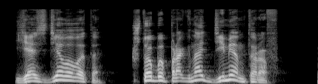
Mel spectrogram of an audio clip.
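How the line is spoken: Loud speech. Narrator (Russian): громко сказал Гарри

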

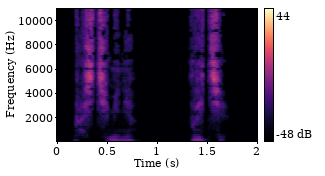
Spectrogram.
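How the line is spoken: Whispering. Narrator (Russian): Я прошептал

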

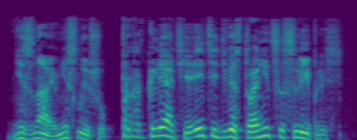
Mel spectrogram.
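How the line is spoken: Exclaiming. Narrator (Russian): воскликнул ангел

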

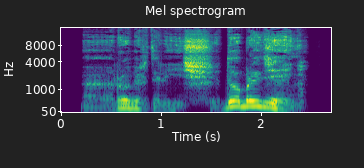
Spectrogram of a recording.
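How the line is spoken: Fawning voice. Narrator (Russian): заискивающим голосом проговорил он

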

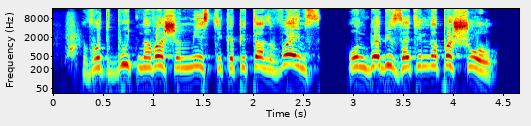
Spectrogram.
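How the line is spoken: Exclamation. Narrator (Russian): воскликнул он

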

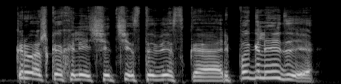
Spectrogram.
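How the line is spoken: Laughing young man. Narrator (Russian): Захохотал один из той четверки парней

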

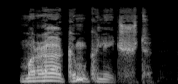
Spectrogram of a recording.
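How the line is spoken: Hoarse reply. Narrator (Russian): хрипло ответил лесолюд

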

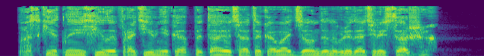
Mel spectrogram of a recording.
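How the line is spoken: Contemptuous hiss. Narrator (Russian): презрительно прошипел представитель Варванов

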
